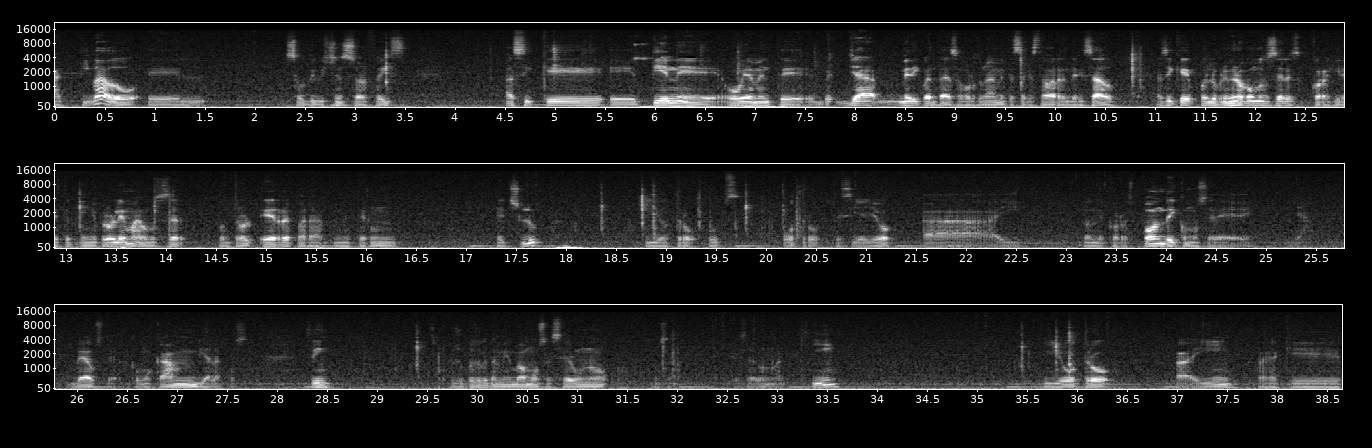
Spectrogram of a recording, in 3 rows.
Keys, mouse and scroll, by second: 1.7 click, 2.3-4.2 middle drag, 8.8-9.3 scroll up 2, 9.6 shift+middle click, 10.6 shift+Tab, 13.7 ctrl+r, 14.4 click, 17.4 click, 18.5 ctrl+e, 19.1 ctrl+Escape, 20.0 ctrl+r, 20.6 ctrl+click, 23.1 click, 23.5-28.8 middle drag, 31.6 ctrl+r, 32.2 ctrl+click, 34.8 click, 35.6 ctrl+r, 36.0 ctrl+click, 37.0 click, 37.5-38.6 middle drag.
